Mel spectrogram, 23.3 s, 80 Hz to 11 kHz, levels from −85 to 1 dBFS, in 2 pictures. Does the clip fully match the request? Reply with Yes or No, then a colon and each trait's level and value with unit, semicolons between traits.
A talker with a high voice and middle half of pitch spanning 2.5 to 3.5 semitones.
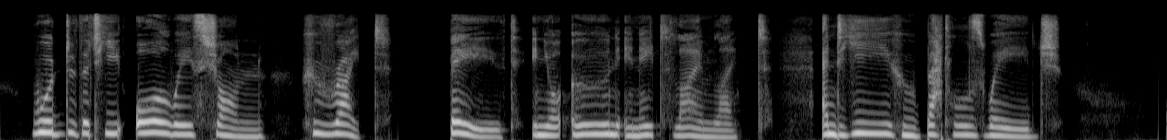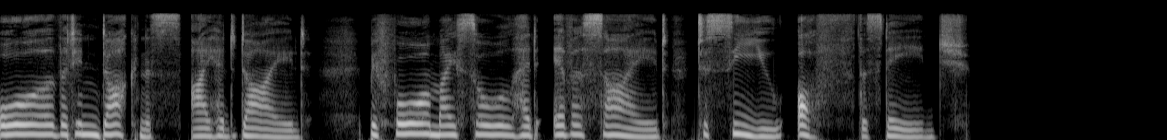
No: high, 205 Hz; average, 4.1 semitones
